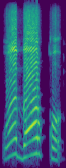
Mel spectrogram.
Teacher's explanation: را ساکن اور موٹا پڑھیں گے، قاف ساکن ہو جائے گا تو قلقلہ ہوگا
